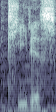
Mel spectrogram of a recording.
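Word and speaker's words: Tidus: His name is technically Titus, by the way. As in tedious. Nothing to worry about. That is the actual pronunciation of it. Most people say Titus.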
